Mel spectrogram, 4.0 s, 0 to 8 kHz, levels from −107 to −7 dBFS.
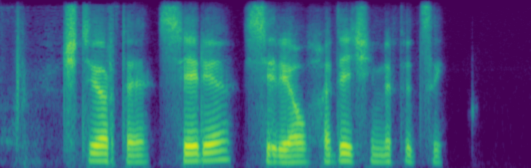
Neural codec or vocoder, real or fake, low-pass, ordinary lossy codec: codec, 16 kHz, 0.7 kbps, FocalCodec; fake; 7.2 kHz; Opus, 32 kbps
